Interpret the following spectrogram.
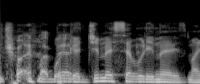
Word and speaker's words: Sebulime: Sebulime? Well, that's a Canadian way. Give me the Ugandan. Ugandan way is Sebulime. Sebulime.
